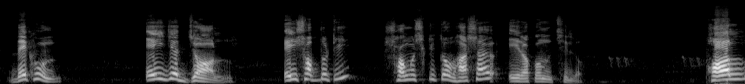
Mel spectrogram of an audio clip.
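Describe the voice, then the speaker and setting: A man teaching a grammar lesson in a measured way, asking questions and then answering them himself. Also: high-pitched, dry recording, clean studio sound. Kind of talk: explanatory lesson.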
